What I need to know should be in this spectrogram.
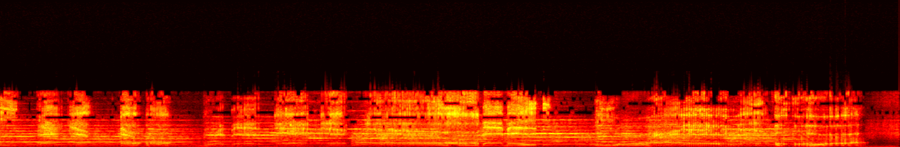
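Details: A man burping: a long, drawn-out series of loud, voiced burps over background music; belching.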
